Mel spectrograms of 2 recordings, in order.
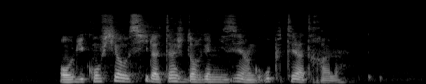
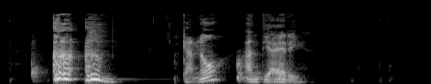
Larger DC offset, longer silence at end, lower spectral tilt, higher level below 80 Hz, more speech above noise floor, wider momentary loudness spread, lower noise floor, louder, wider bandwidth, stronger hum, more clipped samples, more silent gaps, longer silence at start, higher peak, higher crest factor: neither; second, 0.55 s vs 1.3 s; about the same, -5 dB/octave vs -5 dB/octave; second, -70 dBFS vs -56 dBFS; second, 33 dB vs 54 dB; second, 9 LU vs 18 LU; second, -63 dBFS vs -72 dBFS; second, -31 LUFS vs -18 LUFS; about the same, 11.5 kHz vs 11.5 kHz; neither; neither; neither; first, 0.6 s vs 0.3 s; second, -12 dBFS vs 0 dBFS; about the same, 22 dB vs 20 dB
